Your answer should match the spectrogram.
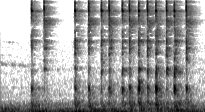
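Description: Faint, rapid clicking of a computer mouse button, a couple of clicks and then a fast even run of about ten a second, as the indentation value is stepped up with the dialog's spinner arrows.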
